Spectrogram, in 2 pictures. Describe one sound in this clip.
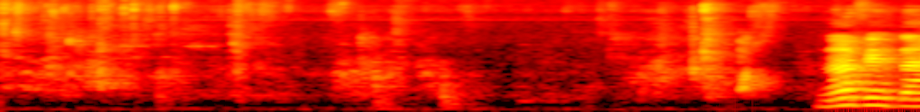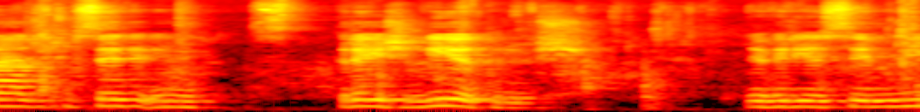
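A spoon stirs and scrapes in a bowl of liquid.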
